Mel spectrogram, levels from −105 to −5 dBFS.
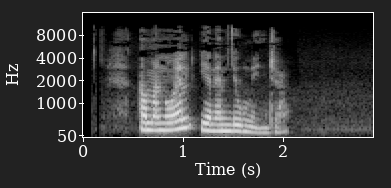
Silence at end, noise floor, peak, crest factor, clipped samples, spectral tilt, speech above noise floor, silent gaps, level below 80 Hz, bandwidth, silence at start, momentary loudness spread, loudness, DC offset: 0.85 s; -63 dBFS; -2 dBFS; 18 dB; under 0.1%; -7 dB/octave; 43 dB; none; -70 dBFS; 10.5 kHz; 0.55 s; 14 LU; -20 LUFS; under 0.1%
